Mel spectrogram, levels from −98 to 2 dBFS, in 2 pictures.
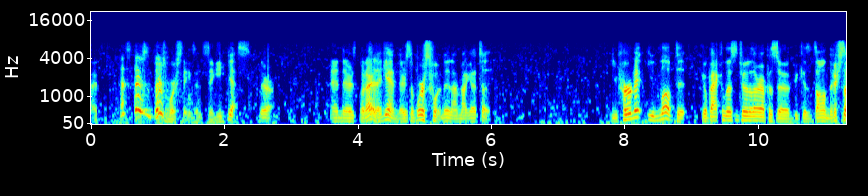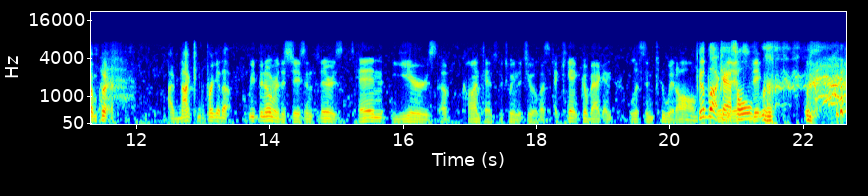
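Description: From start to finish, overdone noise removal is at work. The noise reduction was pushed too hard. Any frequency band near its noise estimate is driven far down or shut off entirely. Quiet parts of the speech are cut along with the noise. The background sinks low, breaking up into twinkling specks. The wideband phone coding itself adds only light damage.

At 12.95 to 13.02 s comes the first case of lost AMR speech frames. The gap fits a single lost 20 ms frame. The decoder fills it by repeating the last good pitch and vocal tract settings at lower gain. It is heard as a brief dip or warble. The same thing happens again at 20.41 to 20.50 s. Each time, the voice returns a little weak or rough for a moment.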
